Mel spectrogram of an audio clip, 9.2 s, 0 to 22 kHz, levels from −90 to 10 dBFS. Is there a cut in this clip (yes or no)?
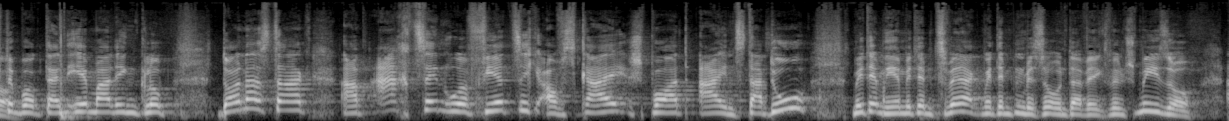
yes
